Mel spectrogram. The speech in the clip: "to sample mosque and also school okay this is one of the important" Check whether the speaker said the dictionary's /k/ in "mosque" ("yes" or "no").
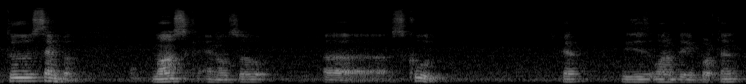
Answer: yes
